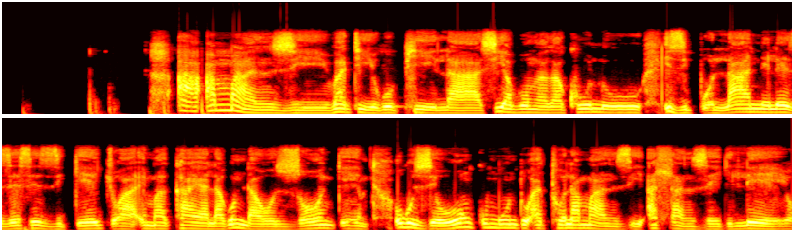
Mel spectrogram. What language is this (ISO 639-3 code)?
nde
